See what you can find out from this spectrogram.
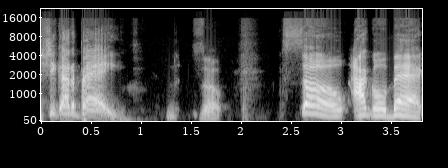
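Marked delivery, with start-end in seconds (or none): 0.0-0.8 curt, blunt, raised-pitch delivery. Repeating what the supervisor said, imitating a blunt supervisor. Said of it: "she was very blunt. ... She just said it like that".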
